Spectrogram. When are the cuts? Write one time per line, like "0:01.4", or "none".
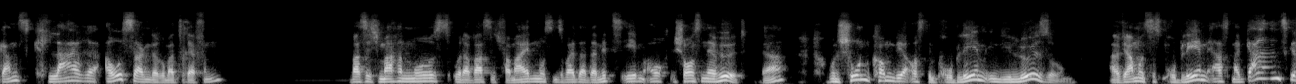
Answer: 0:06.7
0:07.5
